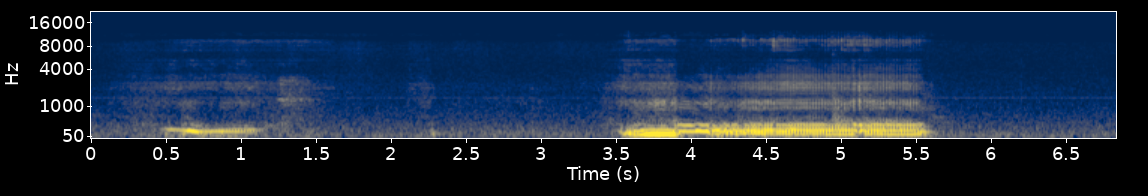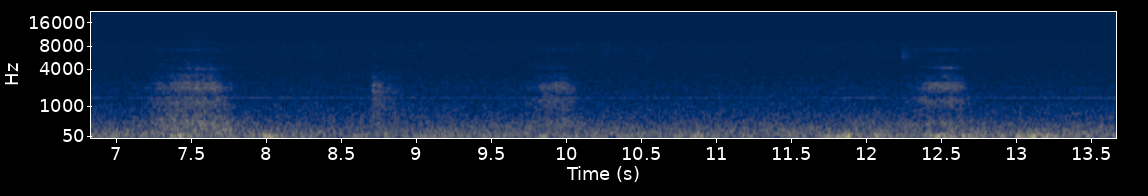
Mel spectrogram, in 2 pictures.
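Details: Snoring during a morning nap: a long, loud, rattling snore, with a shorter snort before it and quiet breathing after it, in a quiet room.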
